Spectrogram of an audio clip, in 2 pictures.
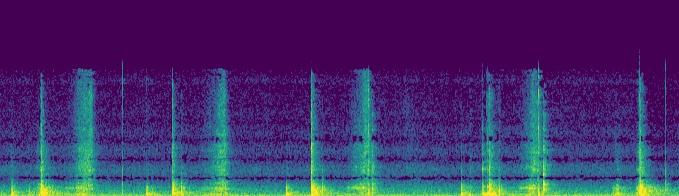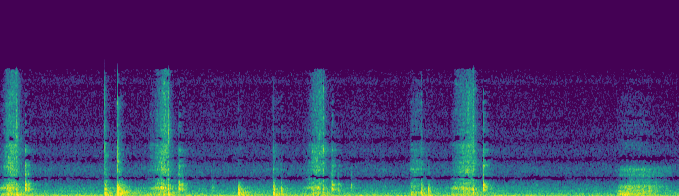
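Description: Switchblade knife blade scraping through a sharpener in repeated strokes, about one every second and grouped roughly in pairs, each a sharp catch followed by a short rasp of steel on the abrasive.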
